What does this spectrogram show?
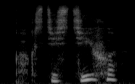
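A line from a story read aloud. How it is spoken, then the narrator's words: Ringing whisper. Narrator (Russian): прошептала Фиона, но ее голос прозвучал звонко в морозном хрустальном воздухе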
